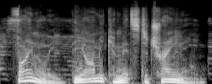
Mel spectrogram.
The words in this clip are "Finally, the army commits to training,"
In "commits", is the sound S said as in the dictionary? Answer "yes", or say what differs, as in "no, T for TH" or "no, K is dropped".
yes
